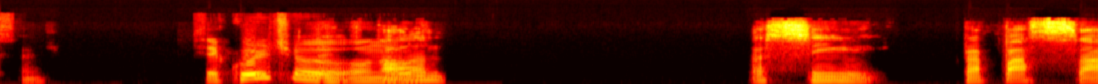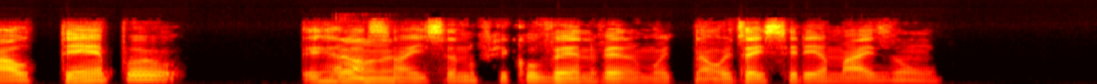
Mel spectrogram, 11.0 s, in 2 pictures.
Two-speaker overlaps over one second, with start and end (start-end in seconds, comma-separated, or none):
none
